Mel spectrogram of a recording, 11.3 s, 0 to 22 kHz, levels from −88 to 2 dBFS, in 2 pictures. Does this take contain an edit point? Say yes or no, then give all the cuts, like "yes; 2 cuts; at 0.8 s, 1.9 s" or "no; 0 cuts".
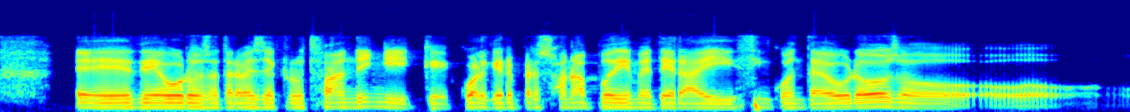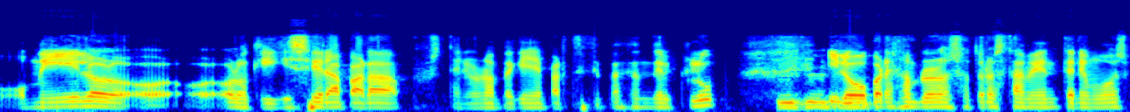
no; 0 cuts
